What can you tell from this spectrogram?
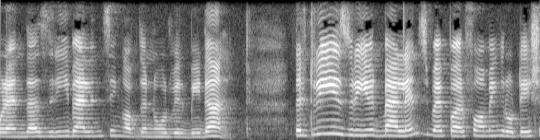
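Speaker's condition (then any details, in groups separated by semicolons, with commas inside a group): No condition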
